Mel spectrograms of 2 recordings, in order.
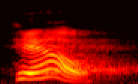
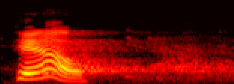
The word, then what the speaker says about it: real: So on the count of 3, let's say he. So it's he, but without the e sound. So 1, 2, 3, he. Perfect. And now let's say ow. It's like ouch, but without the ch sound. So it's ow. 1, 2, 3. Perfect. So he. Ow. He. Ow. He. Ow. Real. Real. Perfect.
